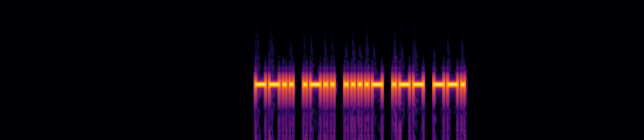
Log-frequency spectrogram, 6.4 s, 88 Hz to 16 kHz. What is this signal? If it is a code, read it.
Morse code, heard as a keyed tone, about 35 wpm, 700 Hz. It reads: ZL4WG
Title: DXCC-100 Call Signs - 5 Characters - Repeated 3x - 35wpm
